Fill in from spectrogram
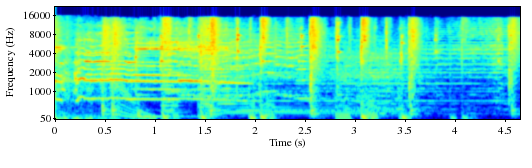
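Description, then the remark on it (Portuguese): A rooster named Policarpo crows loudly, a drawn-out rising and falling call, over a busy backdrop of sustained tones and sharp knocking sounds. “acordando o galo Policarpo.”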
